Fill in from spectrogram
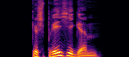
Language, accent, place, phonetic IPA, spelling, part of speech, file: German, Germany, Berlin, [ɡəˈʃpʁɛːçɪɡəm], gesprächigem, adjective, De-gesprächigem.ogg
- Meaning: strong dative masculine/neuter singular of gesprächig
